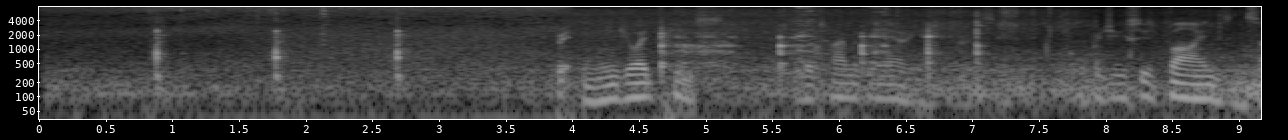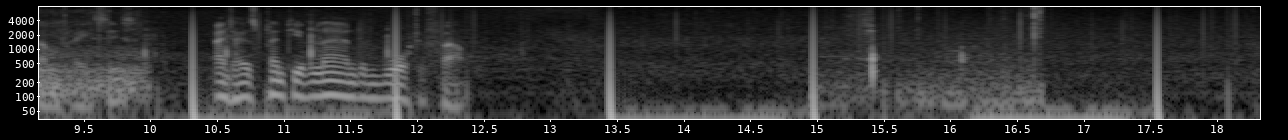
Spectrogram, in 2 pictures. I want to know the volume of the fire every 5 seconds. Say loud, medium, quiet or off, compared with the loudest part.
medium, loud, loud, medium.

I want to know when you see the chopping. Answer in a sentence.
The chopping can be heard from 0.8 to 2.8 s, from 4.7 to 7.2 s, from 9.3 to 11.8 s and from 14.9 to 16.7 s.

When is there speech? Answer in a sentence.
You can hear the speech from 3.9 to 12.3 s.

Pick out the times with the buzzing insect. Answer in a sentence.
You can't hear the buzzing insect here.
